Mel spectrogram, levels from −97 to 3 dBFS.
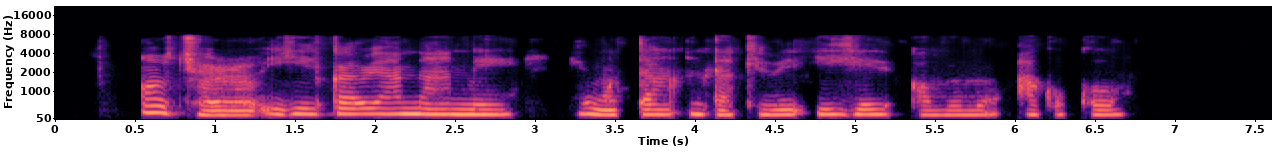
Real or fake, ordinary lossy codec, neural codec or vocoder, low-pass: fake; none; codec, 16 kHz, 4 kbps, X-Codec, HuBERT features, trained on general audio; none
